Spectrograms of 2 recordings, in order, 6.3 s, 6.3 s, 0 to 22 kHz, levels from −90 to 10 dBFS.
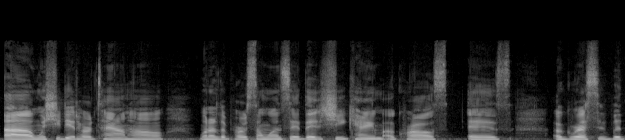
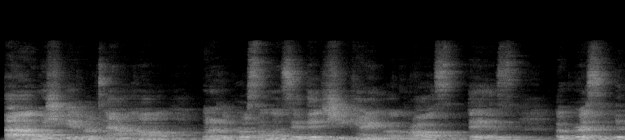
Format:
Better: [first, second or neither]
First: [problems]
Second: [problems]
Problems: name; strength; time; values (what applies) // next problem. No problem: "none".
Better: first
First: none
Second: room echo; noticeable; dies away in 1 s // off-mic speech; far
